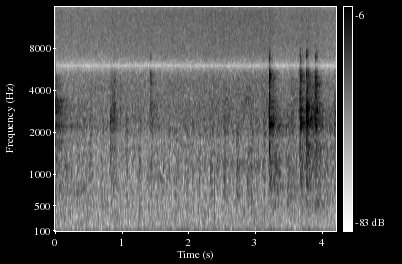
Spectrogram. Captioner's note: none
